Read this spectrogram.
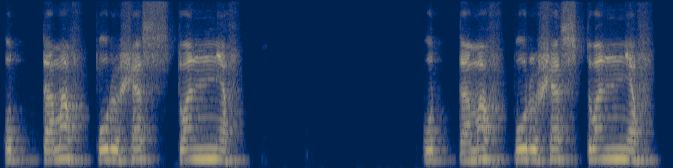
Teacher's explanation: You have to twist your tongue from sh to sa immediately.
